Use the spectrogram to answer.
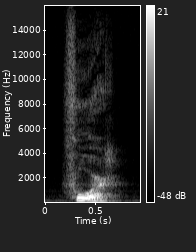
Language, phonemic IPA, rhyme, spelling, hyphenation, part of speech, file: Dutch, /foːr/, -oːr, foor, foor, noun, Nl-foor.ogg
- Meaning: 1. fair, convention 2. funfair, carnival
